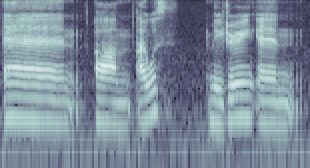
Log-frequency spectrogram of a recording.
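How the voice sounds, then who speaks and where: A young woman from Vietnam co-hosting a podcast in a relaxed, casual way, with fillers and small laughs. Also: fairly low pitch, takes it slowly, slight background noise. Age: young adult. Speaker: podcast co-host. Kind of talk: casual chat.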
